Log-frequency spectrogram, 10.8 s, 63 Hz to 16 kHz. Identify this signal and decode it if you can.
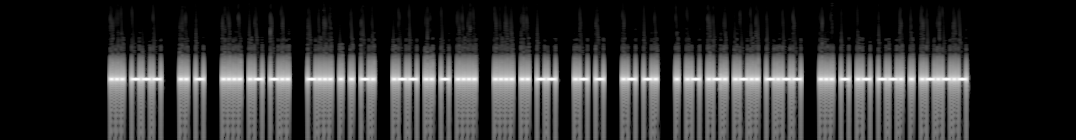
Morse code, heard as a keyed tone, about 44 wpm, 700 Hz. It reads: SO IT HAD BEEN WITH HIM AT AN EARLY STAGE.
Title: Sentences from Top 1200 Words 45wpm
